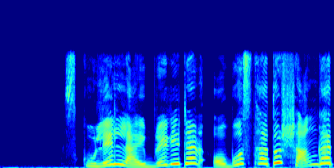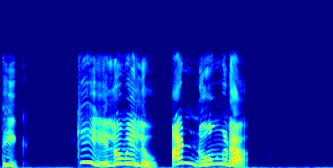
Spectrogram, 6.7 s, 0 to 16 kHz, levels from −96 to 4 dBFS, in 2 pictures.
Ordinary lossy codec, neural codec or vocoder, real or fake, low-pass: none; none; real; 10.8 kHz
